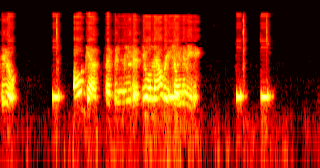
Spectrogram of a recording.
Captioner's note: series of beeps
